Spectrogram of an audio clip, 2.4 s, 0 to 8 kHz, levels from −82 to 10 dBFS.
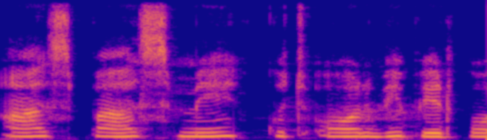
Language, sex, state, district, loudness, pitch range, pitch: Hindi, female, Uttar Pradesh, Hamirpur, -15 LUFS, 215-230 Hz, 220 Hz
